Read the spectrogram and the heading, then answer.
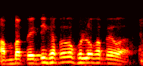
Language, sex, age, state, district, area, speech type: Sindhi, male, 45-60, Delhi, South Delhi, urban, conversation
